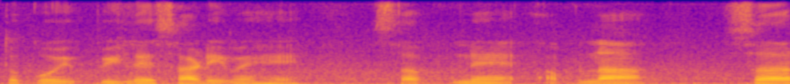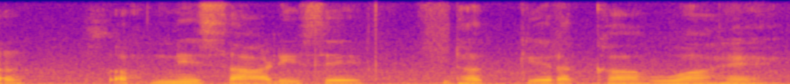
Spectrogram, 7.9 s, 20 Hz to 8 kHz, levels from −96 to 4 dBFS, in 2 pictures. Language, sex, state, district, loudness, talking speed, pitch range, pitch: Hindi, male, Maharashtra, Mumbai Suburban, -18 LUFS, 135 wpm, 125-150 Hz, 135 Hz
